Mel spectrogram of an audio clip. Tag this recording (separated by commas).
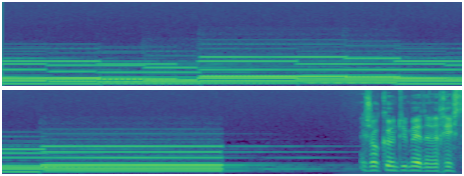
Music, Piano, Speech, Keyboard (musical), Musical instrument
